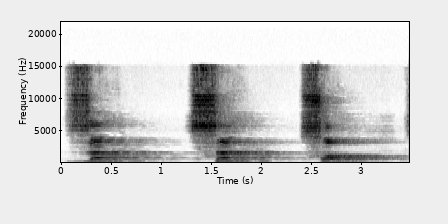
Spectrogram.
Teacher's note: زبان کی نوک کو سامنے والے دانتوں کی جڑ سے ہم لگا کر رکھتے ہیں تو یہ 3 حروف ادا ہوتے ہیں ز س ص۔ زبان کی نوک سامنے والے نیچے والے دانتوں سے نارمل انداز میں لگی ہوئی ہے۔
